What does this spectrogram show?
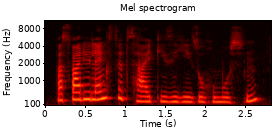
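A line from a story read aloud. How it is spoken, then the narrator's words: Plain question. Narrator (German): fragte ich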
